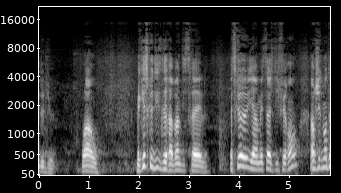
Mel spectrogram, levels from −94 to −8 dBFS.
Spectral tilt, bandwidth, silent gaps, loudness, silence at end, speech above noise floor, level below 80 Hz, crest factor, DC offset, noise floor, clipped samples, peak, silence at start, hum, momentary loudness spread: -4.5 dB/octave; 15.5 kHz; none; -20 LUFS; 0 s; 29 dB; -68 dBFS; 18 dB; under 0.1%; -49 dBFS; under 0.1%; -4 dBFS; 0 s; none; 15 LU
